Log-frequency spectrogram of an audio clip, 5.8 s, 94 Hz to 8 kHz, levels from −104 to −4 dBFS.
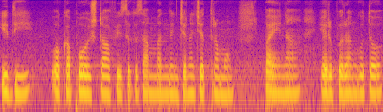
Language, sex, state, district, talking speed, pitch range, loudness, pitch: Telugu, female, Telangana, Karimnagar, 115 wpm, 195-205 Hz, -18 LUFS, 200 Hz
